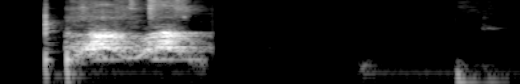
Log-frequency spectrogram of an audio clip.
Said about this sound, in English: And my dogs are barking, so I'm going to mute myself. They're excited. They're excited. Listen, when the animals are barking, that's how you know something has happened, that the primal nature of reality has been shifted.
